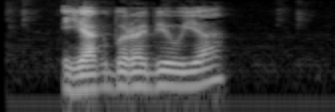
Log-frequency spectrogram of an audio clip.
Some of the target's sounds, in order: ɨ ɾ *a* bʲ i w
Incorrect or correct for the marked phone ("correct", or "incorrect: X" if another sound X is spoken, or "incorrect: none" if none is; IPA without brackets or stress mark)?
correct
